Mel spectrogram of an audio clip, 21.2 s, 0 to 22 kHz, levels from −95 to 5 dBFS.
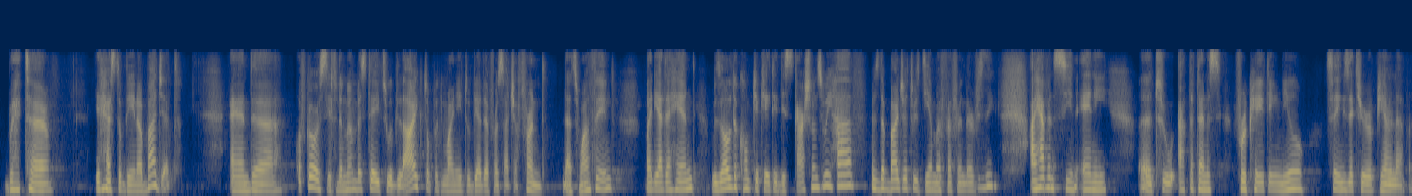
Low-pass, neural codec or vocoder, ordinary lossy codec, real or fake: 7.2 kHz; codec, 16 kHz, 1 kbps, X-Codec, HuBERT features, trained on balanced general audio; none; fake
